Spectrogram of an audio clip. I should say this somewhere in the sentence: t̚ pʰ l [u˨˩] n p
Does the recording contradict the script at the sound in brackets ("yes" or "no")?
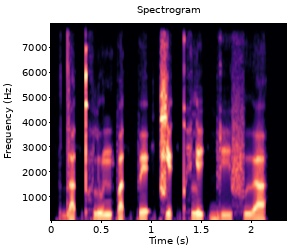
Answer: yes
